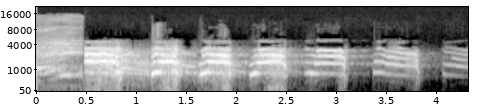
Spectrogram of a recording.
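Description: A donkey braying in a run of about eight high, repeated calls that grow fainter and shorter toward the end. It is an edited-in clip that starts and stops abruptly.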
